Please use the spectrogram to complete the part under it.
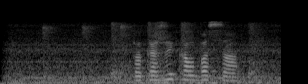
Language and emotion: Russian, neutral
